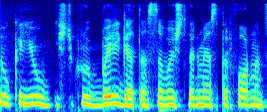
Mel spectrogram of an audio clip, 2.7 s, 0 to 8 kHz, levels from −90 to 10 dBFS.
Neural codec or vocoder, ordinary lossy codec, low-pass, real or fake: none; Opus, 24 kbps; 7.2 kHz; real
